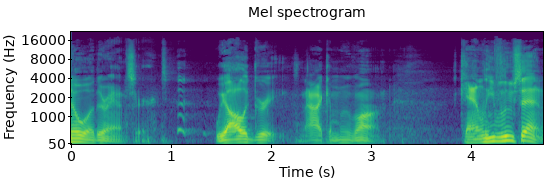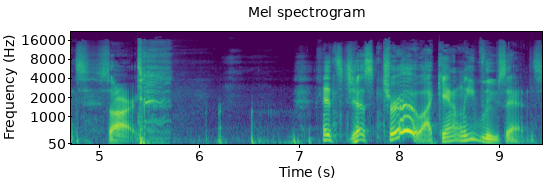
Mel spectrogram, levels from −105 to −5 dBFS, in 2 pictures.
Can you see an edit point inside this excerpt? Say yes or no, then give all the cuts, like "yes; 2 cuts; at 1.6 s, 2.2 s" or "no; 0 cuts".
no; 0 cuts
